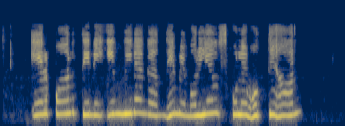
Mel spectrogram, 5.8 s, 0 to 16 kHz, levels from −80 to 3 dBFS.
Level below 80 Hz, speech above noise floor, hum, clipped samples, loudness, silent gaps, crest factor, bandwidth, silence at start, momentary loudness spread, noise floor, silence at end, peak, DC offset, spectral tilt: -60 dBFS; 57 dB; none; under 0.1%; -14 LUFS; none; 14 dB; 7.6 kHz; 0.5 s; 8 LU; -70 dBFS; 0.75 s; -2 dBFS; under 0.1%; -2.5 dB/octave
